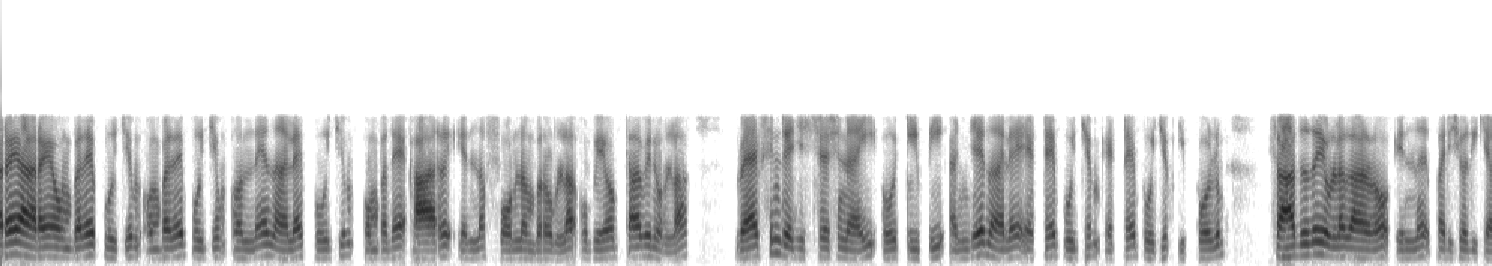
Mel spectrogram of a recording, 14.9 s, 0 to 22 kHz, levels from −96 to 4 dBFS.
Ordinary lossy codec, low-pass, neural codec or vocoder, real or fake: none; 3.6 kHz; codec, 24 kHz, 6 kbps, HILCodec; fake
